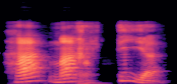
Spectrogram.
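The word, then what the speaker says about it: ἁμαρτία: Mas em grego, quando tem um Hzinho desse aí, significa que ele tem um espírito rude, que deve ser pronunciado. Então, hamartia.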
